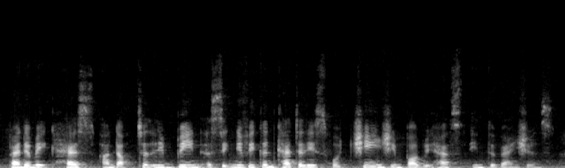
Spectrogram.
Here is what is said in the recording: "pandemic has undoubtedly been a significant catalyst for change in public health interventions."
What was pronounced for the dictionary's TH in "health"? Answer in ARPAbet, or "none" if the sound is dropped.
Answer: S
